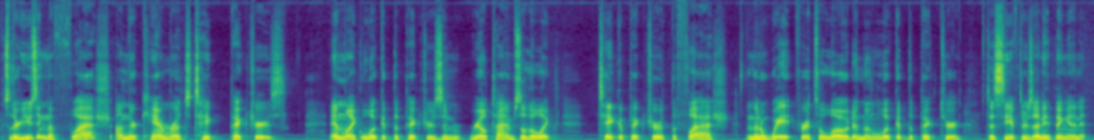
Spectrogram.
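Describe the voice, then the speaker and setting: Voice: mid-range voice, normal speed. Casual, sweary horror movie reviewer. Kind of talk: casual movie recap commentary.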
